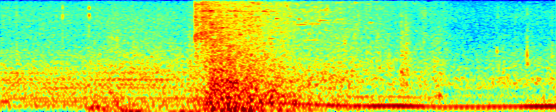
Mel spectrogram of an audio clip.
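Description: Tyres crunch and skid over dry dirt.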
